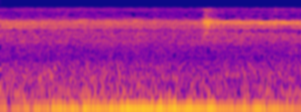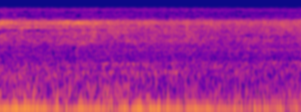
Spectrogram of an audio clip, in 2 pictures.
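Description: Passenger train coaches rolling past: a steady deep rumble that swells about two seconds in and then slowly eases.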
